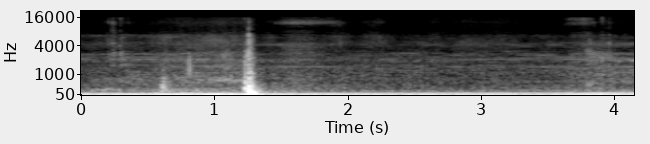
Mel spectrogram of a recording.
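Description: Rear side door of a 2014 Lexus GX 460 shut once, a single loud thud a little over a second in, over a steady low hum.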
